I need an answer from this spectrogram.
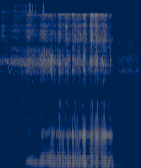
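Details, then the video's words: Shih Tzu named 의중 sleeping indoors lets out one long, rattling, vibrating snore of nearly two seconds, low and throaty with a fluttering texture. "시츄 코골이"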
